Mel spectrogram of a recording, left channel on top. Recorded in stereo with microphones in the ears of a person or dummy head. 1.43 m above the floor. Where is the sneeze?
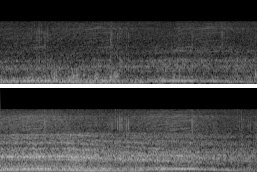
No sneeze in this recording.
